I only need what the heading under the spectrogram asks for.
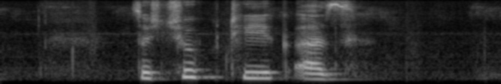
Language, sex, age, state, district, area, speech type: Kashmiri, female, 30-45, Jammu and Kashmir, Kupwara, urban, read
